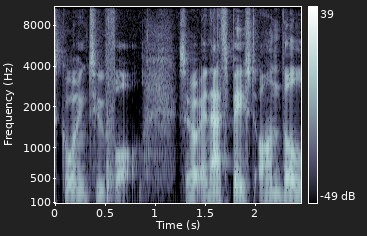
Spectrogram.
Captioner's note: marker clunks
